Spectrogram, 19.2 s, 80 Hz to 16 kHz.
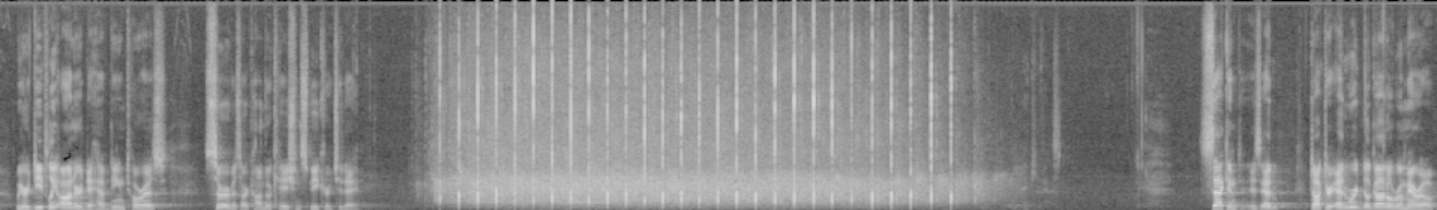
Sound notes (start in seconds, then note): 5.5 applause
